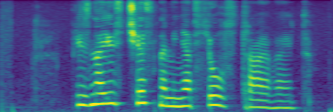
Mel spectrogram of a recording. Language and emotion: Russian, neutral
